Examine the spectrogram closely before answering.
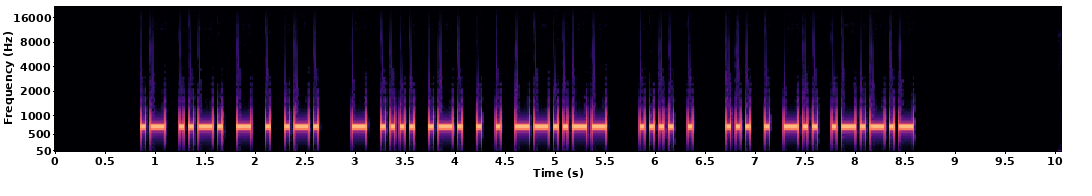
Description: Morse code, heard as a keyed tone, about 25 wpm, 700 Hz. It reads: AFTER THREE, HE SED.
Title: Sentences from Top 200 Words and Abbreviations 25wpm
